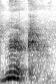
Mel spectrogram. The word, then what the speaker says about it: Mic: um pronounce it as mick which is um it's part of my old old country in norway and i am norwegian mick would be the way the old country way of saying it it's short for my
